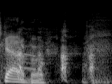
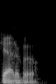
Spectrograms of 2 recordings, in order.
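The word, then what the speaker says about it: Skattebo: Well, it's Scataboo. Are you sure? You went to Syracuse, huh? It's not Scatabo. I'm I'm It is spelled Scatabo. It is pronounced Scataboo.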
